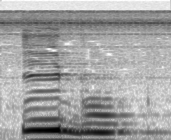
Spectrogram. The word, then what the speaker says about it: hibou: un haricot ici un hibou un hibou même si on entend pas le h on ne fait pas un hibou un hibou ici Caine cathertherine c'est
